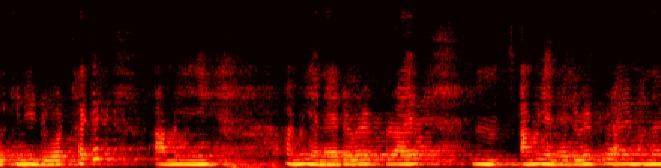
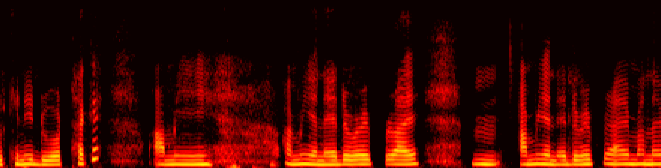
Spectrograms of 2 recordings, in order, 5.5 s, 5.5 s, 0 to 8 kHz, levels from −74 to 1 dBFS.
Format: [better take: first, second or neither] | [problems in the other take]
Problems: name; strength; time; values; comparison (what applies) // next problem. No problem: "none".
second | room echo; dies away in 1.3 s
